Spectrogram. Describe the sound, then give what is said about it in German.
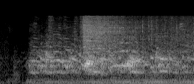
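Hundreds of fattening-barn turkeys gobble and cluck together in a dense, loud chorus that starts abruptly after a brief quiet and holds steady, with a low mechanical hum underneath. “Hunderte von Puten im Maststall.”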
